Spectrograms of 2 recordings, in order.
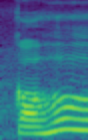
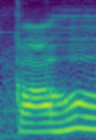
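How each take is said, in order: First: The first vowel is short, like 'a'. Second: The first vowel is long, like 'aa'. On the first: The speaker calls it right. "ए को silent कर लें" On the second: The speaker calls it wrong. "ए से आ का मात्रा"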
